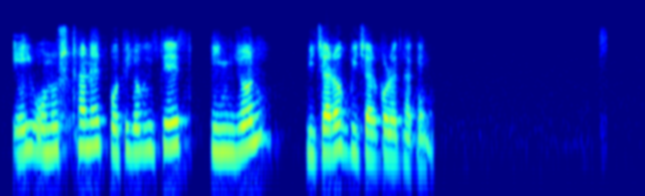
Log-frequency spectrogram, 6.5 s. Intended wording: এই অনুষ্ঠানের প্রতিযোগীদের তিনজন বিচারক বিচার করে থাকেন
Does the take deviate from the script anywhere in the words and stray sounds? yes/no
no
